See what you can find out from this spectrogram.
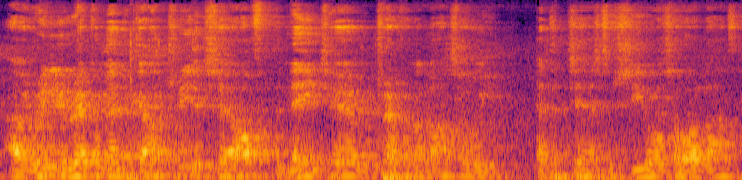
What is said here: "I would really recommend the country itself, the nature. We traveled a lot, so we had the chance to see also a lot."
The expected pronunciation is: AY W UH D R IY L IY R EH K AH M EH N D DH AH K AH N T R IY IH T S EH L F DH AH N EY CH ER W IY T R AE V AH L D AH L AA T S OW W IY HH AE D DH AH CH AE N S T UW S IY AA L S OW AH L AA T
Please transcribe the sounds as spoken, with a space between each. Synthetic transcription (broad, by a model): AY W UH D R IY L IY R EH K AH M EH N D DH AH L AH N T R IY IH T S EH L F DH AH N EY CH ER W IY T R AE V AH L AH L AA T S OW W IY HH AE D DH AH CH AE N S T UW S IY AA L S OW AH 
